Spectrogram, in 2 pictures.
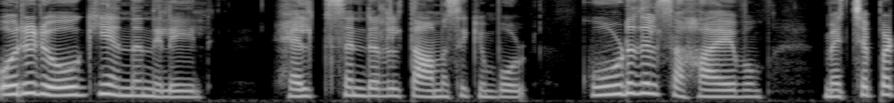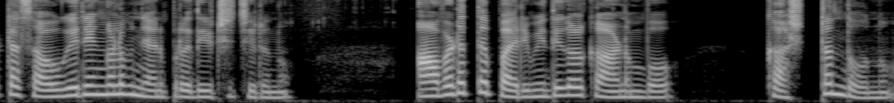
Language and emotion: Malayalam, sad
